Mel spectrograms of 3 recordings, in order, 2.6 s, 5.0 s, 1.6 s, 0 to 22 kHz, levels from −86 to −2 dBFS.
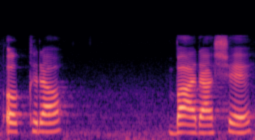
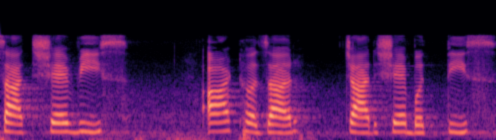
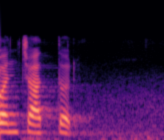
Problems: none marked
